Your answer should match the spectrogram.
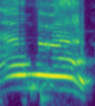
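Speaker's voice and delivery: sudden high loud "Oh!" of shock; shocked cry. Retold or imitated. Retelling a movie scene, a shocked high yelp. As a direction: yelp in disbelief at the screen. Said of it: "I said".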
